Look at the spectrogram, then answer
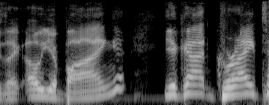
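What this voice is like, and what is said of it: Poorly imitated Queens accent. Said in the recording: “appropriating their accent. I know I'm trying and butchering it”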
